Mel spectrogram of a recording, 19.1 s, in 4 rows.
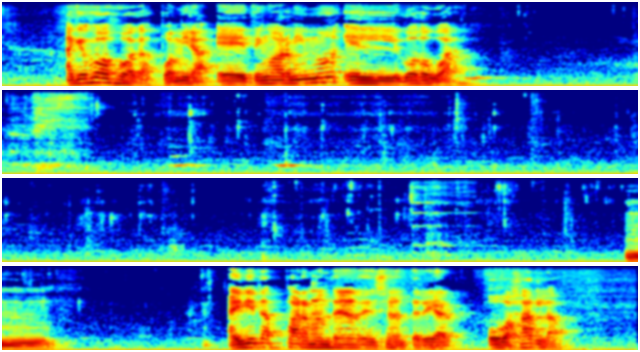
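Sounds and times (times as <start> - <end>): chewing soup: 3.8 - 16.0.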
